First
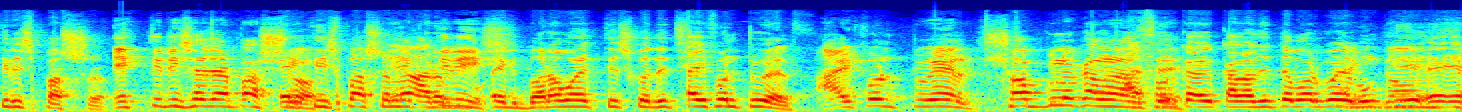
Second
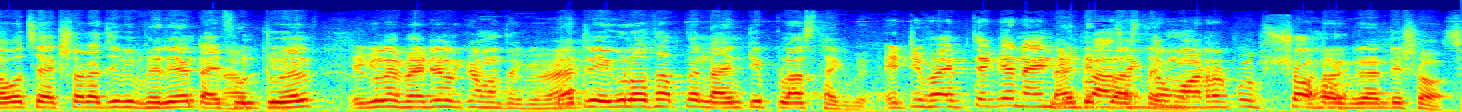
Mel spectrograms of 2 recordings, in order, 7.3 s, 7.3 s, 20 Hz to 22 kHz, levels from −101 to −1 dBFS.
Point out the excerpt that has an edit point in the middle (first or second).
first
